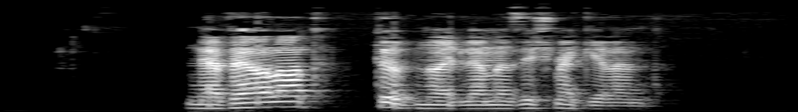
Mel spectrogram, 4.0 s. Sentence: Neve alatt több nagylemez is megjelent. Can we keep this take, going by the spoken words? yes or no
yes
